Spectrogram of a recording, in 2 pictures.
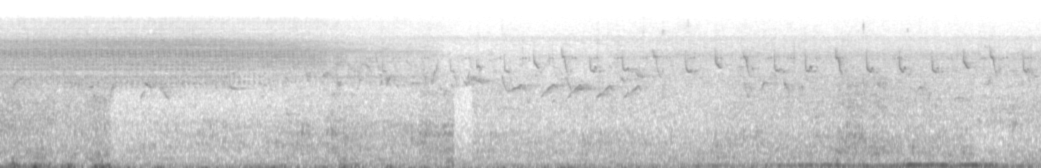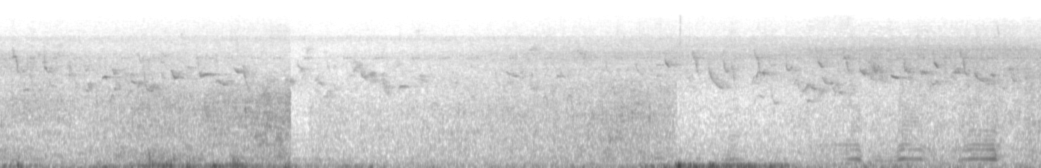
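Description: Small birds chirping in quick runs of short, high notes, over a low rumble of wind on the microphone.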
